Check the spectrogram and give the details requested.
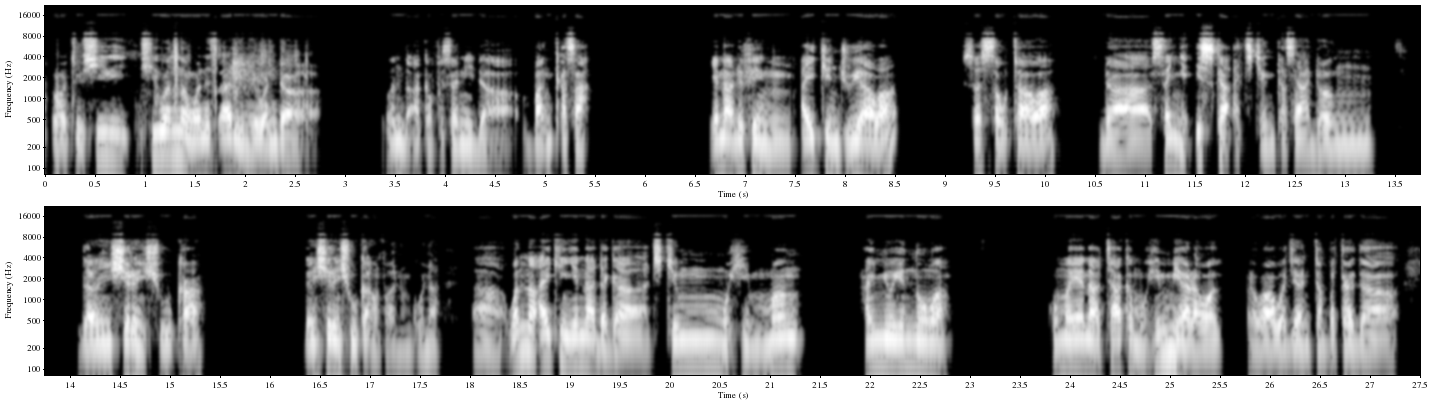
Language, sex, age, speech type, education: Hausa, male, 15-29, spontaneous, primary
